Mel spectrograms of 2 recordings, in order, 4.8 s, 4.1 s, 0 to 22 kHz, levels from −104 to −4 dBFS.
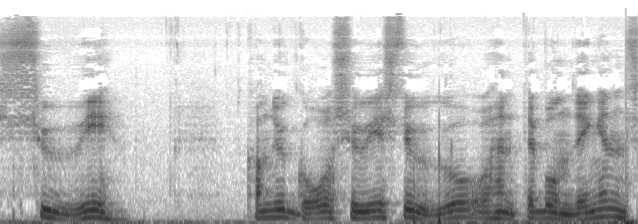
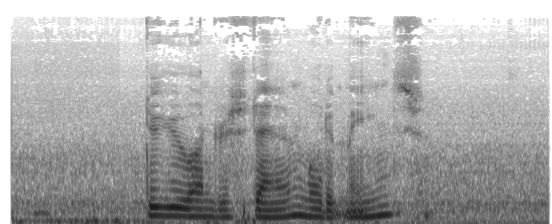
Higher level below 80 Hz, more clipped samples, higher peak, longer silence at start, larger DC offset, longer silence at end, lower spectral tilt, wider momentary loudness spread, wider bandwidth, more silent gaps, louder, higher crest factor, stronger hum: about the same, -42 dBFS vs -38 dBFS; neither; second, -14 dBFS vs -6 dBFS; about the same, 0 s vs 0.1 s; neither; about the same, 0 s vs 0 s; second, -6.5 dB/octave vs -8.5 dB/octave; second, 3 LU vs 19 LU; about the same, 16.5 kHz vs 16 kHz; neither; second, -30 LUFS vs -23 LUFS; about the same, 16 dB vs 18 dB; neither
